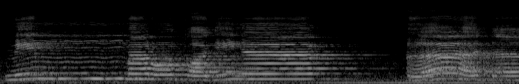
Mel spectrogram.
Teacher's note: 2 harakat untuk mad asli. Nah, ni mad asli. Kemudian 2 harakat seterusnya baru kita buat saktah.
